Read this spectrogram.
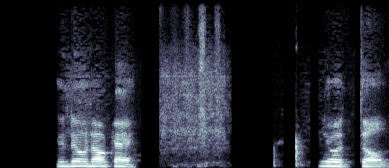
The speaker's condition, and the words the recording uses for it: ALS (motor neuron disease). In the scheme of things, though, I will be a lot more coherent and audible with speaking.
